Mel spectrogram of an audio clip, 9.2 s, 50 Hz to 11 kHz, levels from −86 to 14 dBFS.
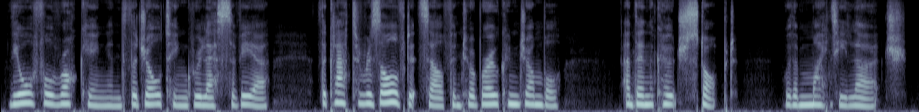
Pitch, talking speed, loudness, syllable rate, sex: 210 Hz, 170 wpm, -18 LUFS, 5.5 syllables/s, female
